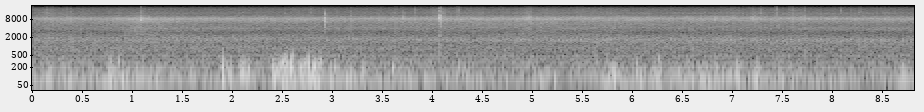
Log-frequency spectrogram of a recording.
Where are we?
on a street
